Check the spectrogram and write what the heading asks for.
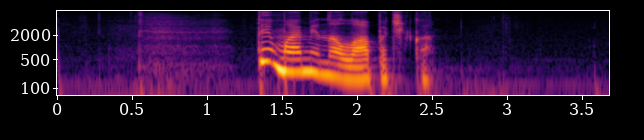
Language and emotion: Russian, positive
